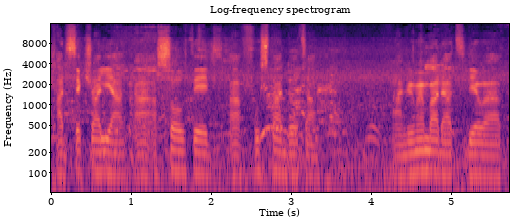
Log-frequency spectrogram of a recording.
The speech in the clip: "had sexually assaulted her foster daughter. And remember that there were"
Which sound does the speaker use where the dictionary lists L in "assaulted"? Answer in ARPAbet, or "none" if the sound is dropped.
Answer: L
